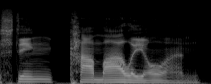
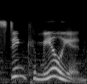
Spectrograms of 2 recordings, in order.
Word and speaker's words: Sting Chameleon: We're going to Sting Kamalon. That's how you say that, right? Sting Kamaleon. Seriously, it's Sting Chameleon. Did you even try to pronounce it correctly?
